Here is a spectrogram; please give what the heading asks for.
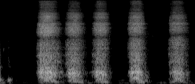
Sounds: Sniff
